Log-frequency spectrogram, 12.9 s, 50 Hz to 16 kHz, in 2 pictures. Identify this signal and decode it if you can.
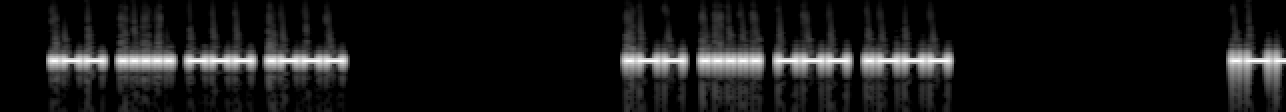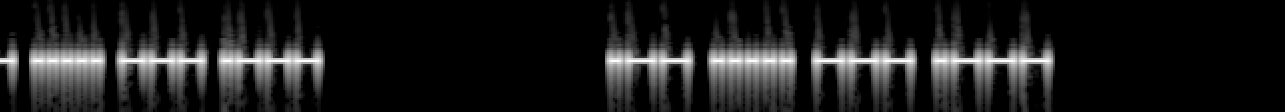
Morse code, heard as a keyed tone, about 35 wpm, 700 Hz. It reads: W5OJ W5OJ W5OJ W5OJ
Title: Speed Racing - USA 1x2 Call Signs 28wpm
